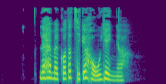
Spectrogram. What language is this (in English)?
Cantonese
